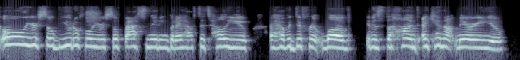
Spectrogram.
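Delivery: put-on parody flirtatious delivery. Retelling how the prince pretends to chat up his friend: imitating parody flirting. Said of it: "beautiful parody flirt ever".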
